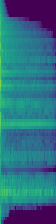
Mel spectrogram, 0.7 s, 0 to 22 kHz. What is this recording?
Instrument samples > Percussion
ride bell 2
drums, brass, cymbal, Sabian, metal, jazz, metallic, bell, Paiste, Dream, ride, Zildjian, Wuhan, metronome, ping, drum, rock, alloy, attack, hit, percussion, Royal-Cymbals, strike, flatride, Istanbul, bronze, C-and-C-Cymbals, Meinl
